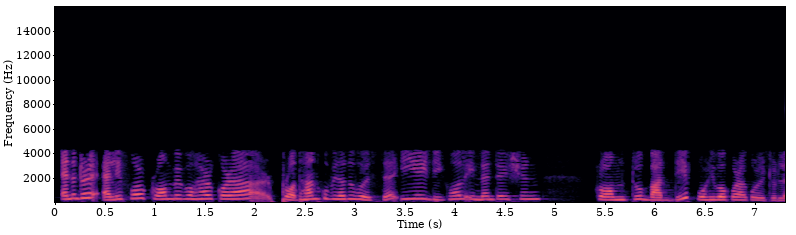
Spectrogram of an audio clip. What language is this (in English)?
Assamese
